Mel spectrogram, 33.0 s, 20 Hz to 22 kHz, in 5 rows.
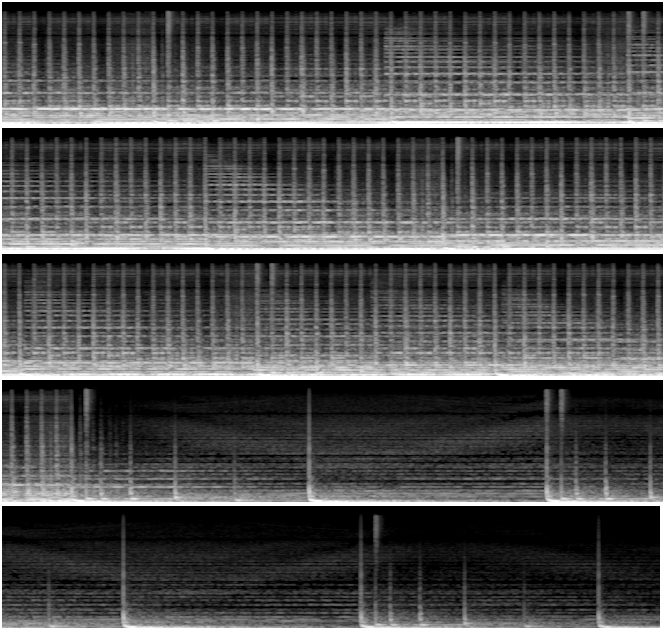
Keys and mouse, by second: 0.0 right click, 1.2 right click, 2.5 right click, 3.2 right click, 3.4 right click, 3.8 right click, 4.3 right click, 5.8 right click, 7.1 right click, 8.3 right click, 9.5 right click, 11.0 right click, 12.4 right click, 17.0 right click, 17.4 right click, 18.5 right click, 19.7 right click, 20.1 right click, 21.7 right click, 24.1 right click, 24.6 right click, 26.1 right click, 26.5 right click, 26.9 right click, 27.3 right click, 28.6 right click, 31.8 right click.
